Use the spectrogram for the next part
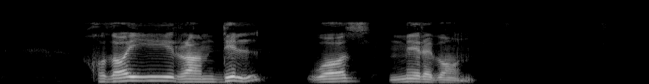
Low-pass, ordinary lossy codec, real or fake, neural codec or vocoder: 7.2 kHz; AAC, 64 kbps; real; none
